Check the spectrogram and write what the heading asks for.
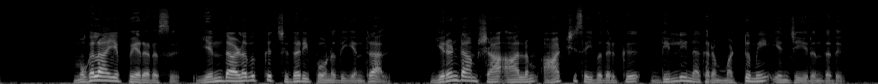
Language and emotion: Tamil, neutral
